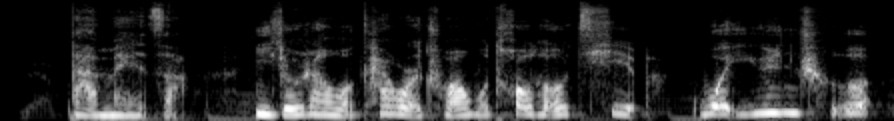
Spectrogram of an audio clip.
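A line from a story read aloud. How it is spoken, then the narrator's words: Pleading. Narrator (Chinese): 我朋友就哀求道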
